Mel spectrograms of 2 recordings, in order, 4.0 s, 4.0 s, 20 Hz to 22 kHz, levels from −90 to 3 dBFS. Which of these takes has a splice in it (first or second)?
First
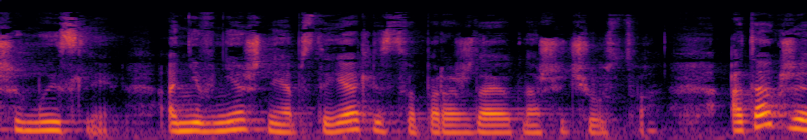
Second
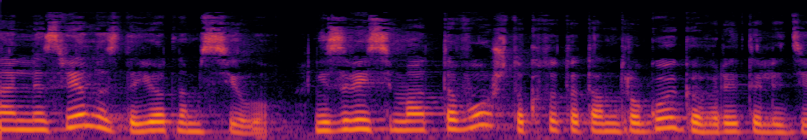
second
